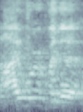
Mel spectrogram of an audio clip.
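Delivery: normal talking voice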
